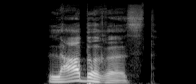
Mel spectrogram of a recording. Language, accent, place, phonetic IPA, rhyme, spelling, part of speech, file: German, Germany, Berlin, [ˈlaːbəʁəst], -aːbəʁəst, laberest, verb, De-laberest.ogg
- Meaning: second-person singular subjunctive I of labern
